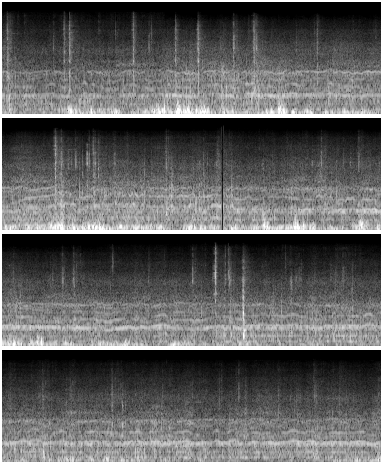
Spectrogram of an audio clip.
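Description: A motor vehicle's engine running with a steady, slightly wavering whine, and wind buffeting the microphone in gusts through the first half.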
